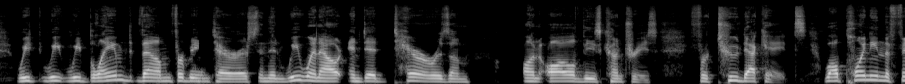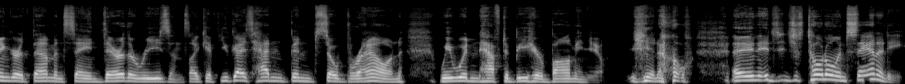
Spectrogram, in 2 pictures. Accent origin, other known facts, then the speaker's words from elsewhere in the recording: California, United States; moved away; I don't live in California anymore, but I've lived there for thirty-five years, so I can speak as a Californian then.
